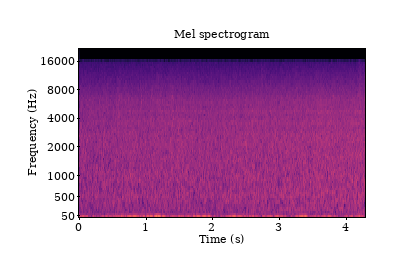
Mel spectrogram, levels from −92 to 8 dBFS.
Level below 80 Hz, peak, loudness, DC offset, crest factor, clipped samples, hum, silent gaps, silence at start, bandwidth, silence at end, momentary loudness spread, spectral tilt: -44 dBFS; -14 dBFS; -30 LUFS; under 0.1%; 16 dB; under 0.1%; none; none; 0 s; 16.5 kHz; 0 s; 3 LU; -1 dB/octave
